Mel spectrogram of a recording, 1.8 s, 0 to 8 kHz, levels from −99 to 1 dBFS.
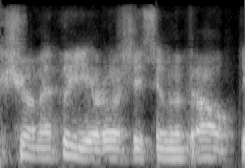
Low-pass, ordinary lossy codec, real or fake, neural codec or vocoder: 7.2 kHz; AAC, 32 kbps; fake; codec, 16 kHz, 2 kbps, FreqCodec, smaller model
